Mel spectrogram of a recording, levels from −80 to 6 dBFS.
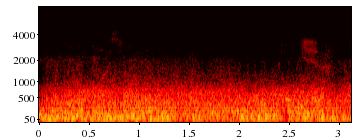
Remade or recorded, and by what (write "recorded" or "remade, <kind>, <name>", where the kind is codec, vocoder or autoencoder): recorded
